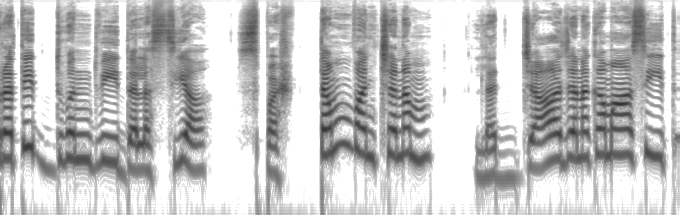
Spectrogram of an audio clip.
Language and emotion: Sanskrit, disgusted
